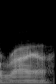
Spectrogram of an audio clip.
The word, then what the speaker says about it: Arya: A-R-Y-A. I would say Arya, but doesn't correct us. Cool. Actually got it right.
